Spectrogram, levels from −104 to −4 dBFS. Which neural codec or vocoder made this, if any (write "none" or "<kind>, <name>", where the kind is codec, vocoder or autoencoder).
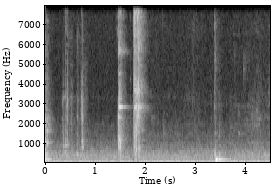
none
